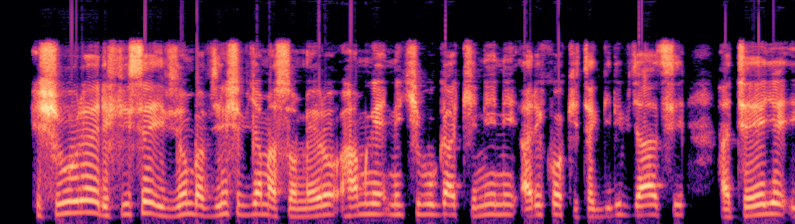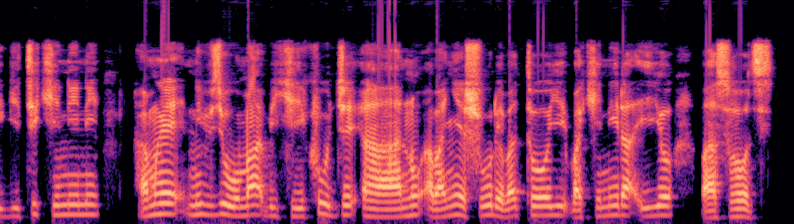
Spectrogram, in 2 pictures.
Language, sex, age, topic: Rundi, male, 25-35, education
